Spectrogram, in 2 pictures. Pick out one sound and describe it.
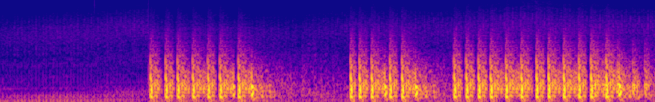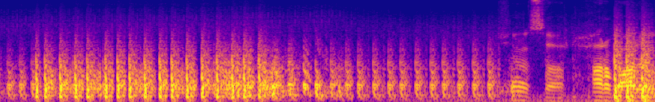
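A buggy engine buzzes and revs.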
